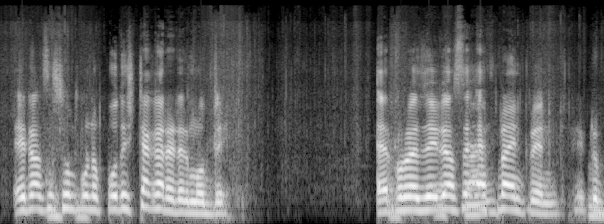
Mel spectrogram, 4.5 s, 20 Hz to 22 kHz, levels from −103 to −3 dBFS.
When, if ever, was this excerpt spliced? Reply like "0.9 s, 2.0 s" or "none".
none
